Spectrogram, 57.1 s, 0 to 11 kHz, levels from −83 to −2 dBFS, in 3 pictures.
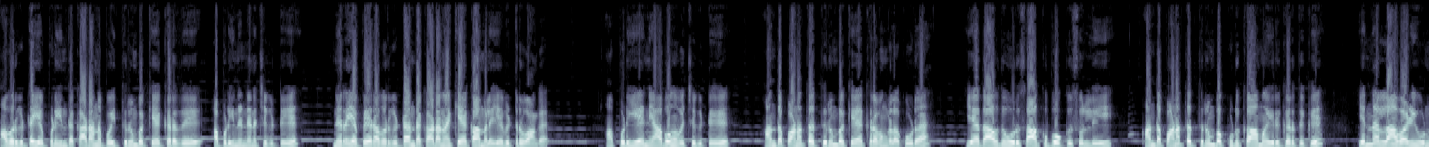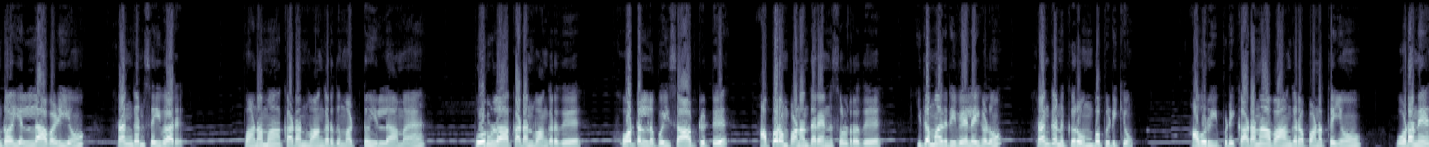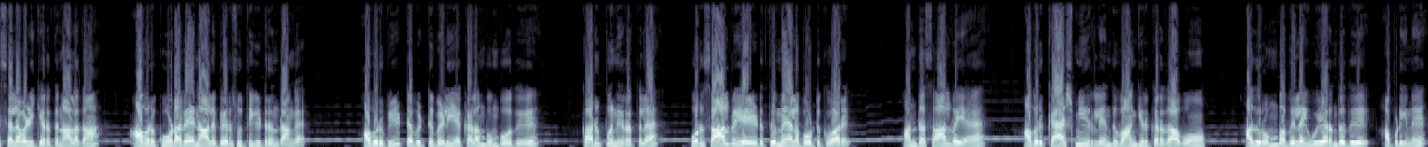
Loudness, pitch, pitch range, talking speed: -13 LUFS, 230 Hz, 205-260 Hz, 105 wpm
